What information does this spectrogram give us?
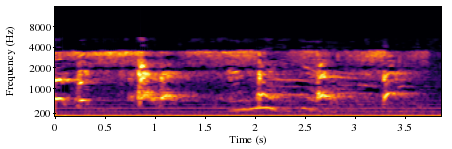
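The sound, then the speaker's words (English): A dog barks about five times in short, sharp bursts at an uneven pace, heard through a thin, muffled recording with a steady low hum running underneath. “Well, yeah, it's a dog.”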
